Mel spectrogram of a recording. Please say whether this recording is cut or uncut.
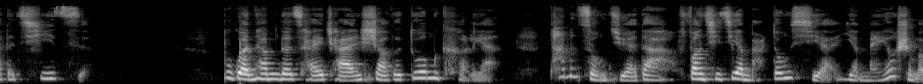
uncut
